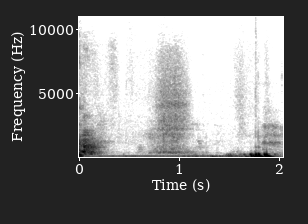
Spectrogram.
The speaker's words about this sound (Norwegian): Ja, ja. det var de hundene.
